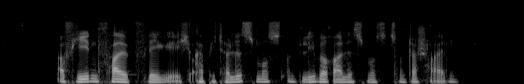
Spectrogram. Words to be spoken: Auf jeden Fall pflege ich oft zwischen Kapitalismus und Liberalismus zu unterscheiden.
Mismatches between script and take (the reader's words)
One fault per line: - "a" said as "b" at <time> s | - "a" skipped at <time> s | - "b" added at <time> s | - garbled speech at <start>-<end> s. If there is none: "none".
- "oft zwischen" skipped at 2.0 s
